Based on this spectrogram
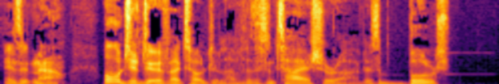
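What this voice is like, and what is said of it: Put-on regal British accent. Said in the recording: “British people... they sound regal... that's the most unbelievable accent I've ever heard... I don't talk like that.”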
